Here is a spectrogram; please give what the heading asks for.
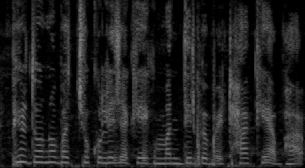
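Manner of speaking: usual speaking voice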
